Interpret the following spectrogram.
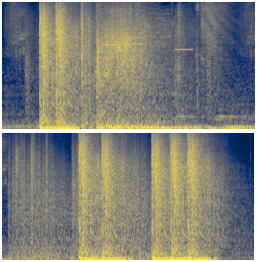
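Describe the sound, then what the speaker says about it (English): Poisonous exploding Rachni blasts in the video game Mass Effect: a run of heavy booming bursts, loud and close, rising in clusters over a rumbling battle background. "Poisonous exploding Rachni."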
